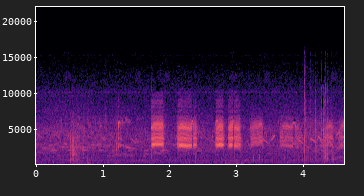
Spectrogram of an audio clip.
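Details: Wild black francolin in the grasslands of Corbett Tiger Reserve, Uttarakhand, India, giving a quick phrase of about six harsh, rasping, buzzy notes bunched together mid-clip. Faint chirps and a soft outdoor background surround it.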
